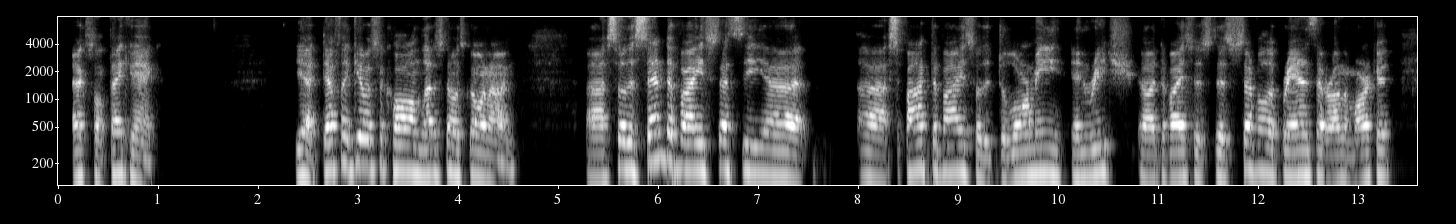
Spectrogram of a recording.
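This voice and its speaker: Pitched fairly high, a man speaks in a bright, sharp tone at a fairly quick pace, with ordinary pitch variation and long, frequent pauses. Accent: New York. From New York. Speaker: Coast Guard officer. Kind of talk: webinar briefing. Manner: fast.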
